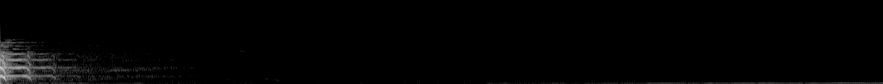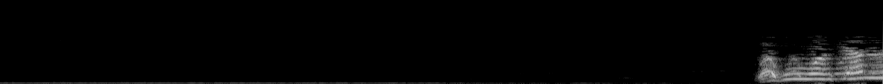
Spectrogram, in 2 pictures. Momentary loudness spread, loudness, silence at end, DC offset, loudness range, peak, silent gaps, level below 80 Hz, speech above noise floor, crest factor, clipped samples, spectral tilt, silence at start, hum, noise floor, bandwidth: 23 LU; -23 LUFS; 0 s; under 0.1%; 20 LU; -8 dBFS; none; -64 dBFS; 56 dB; 26 dB; under 0.1%; 1 dB/octave; 0 s; none; -77 dBFS; 3.8 kHz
